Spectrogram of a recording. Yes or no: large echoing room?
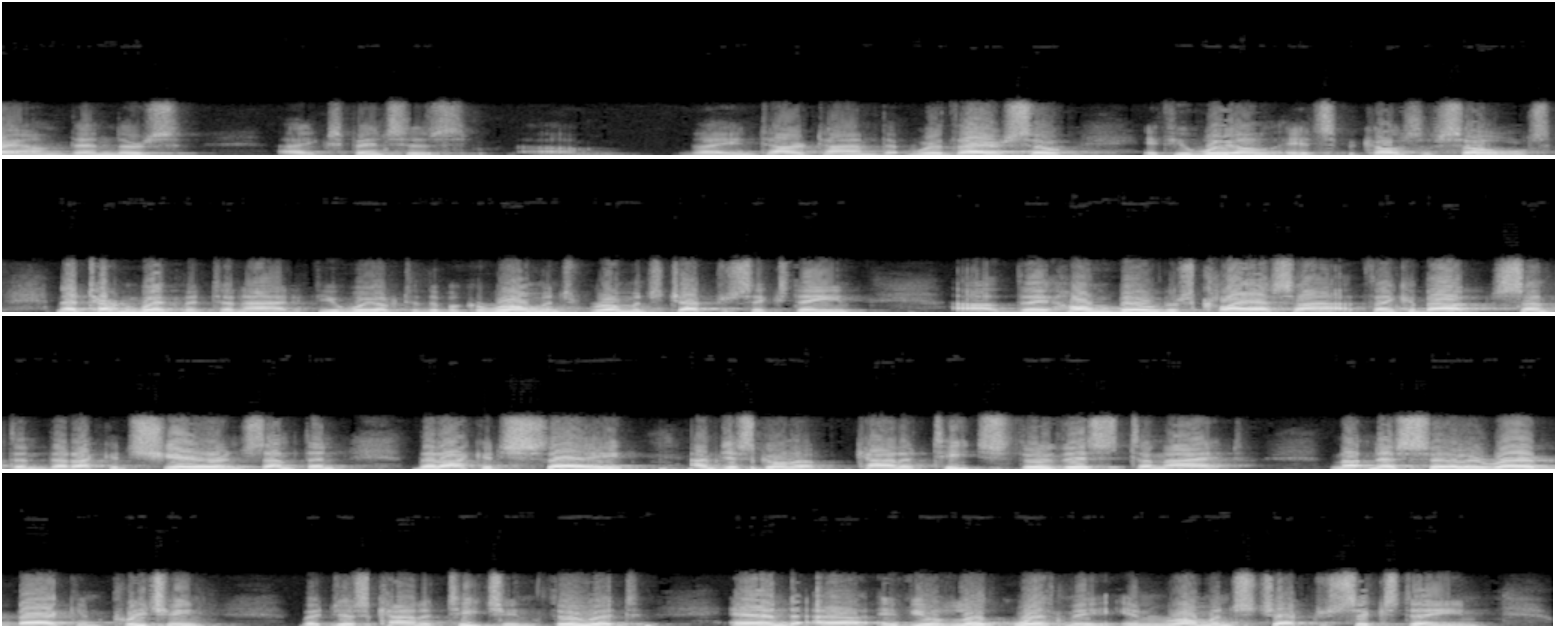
yes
